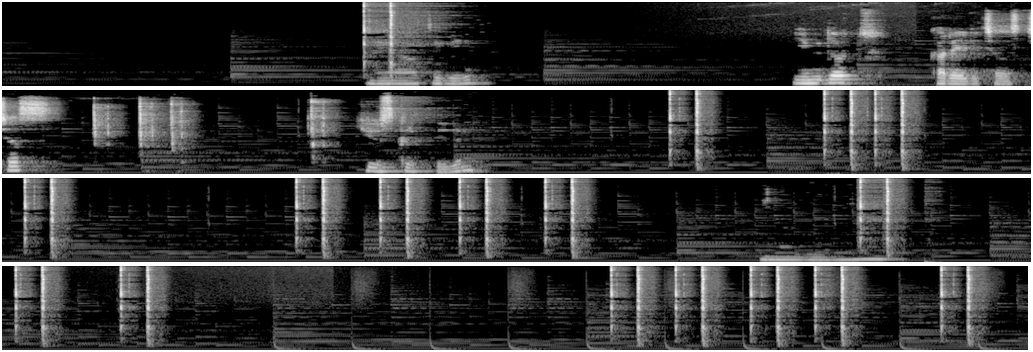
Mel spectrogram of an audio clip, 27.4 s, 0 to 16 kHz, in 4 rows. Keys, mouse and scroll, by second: 0.9-2.4 scroll down 7, 2.4 click, 16.7 click, 19.4 click.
